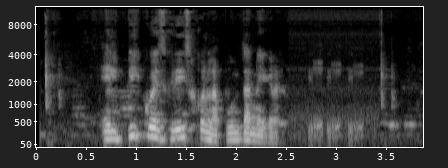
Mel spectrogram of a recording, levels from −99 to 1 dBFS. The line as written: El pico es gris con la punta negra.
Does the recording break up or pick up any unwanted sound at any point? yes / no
yes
